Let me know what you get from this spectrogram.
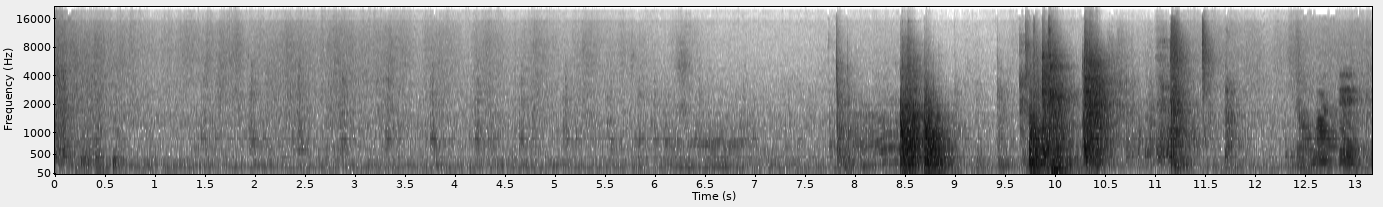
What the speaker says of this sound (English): it sounded like somebody was trying to knock on my door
